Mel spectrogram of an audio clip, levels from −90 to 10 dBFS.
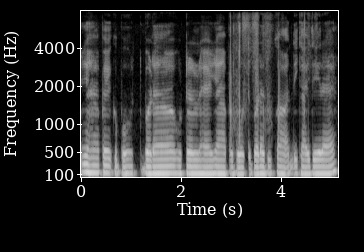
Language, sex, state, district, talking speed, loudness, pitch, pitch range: Hindi, male, Chandigarh, Chandigarh, 185 wpm, -14 LUFS, 120 Hz, 120-125 Hz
